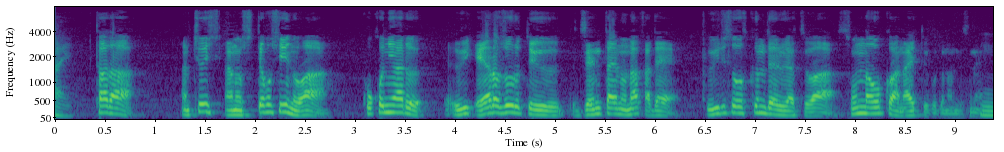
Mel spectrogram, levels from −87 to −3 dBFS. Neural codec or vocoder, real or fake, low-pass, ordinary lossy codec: none; real; 7.2 kHz; none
